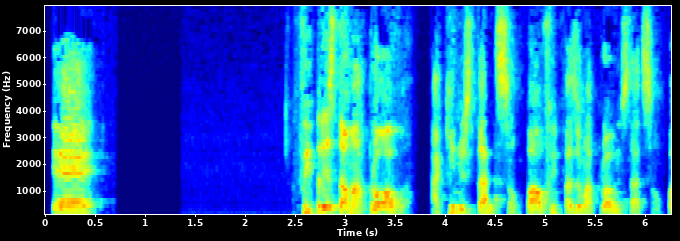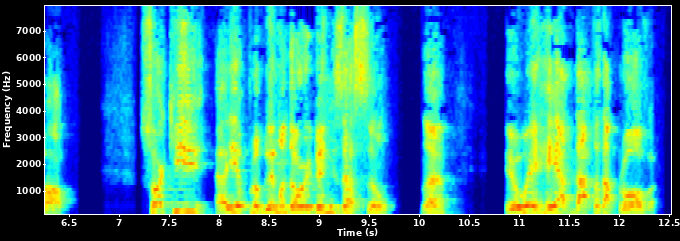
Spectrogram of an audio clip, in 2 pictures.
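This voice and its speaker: A man's voice: sits high, dull audio. A middle-aged man from Brazil, a state attorney, telling a personal story in an interview, often adding "né". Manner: animated, fills with "né" often.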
